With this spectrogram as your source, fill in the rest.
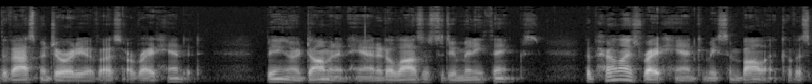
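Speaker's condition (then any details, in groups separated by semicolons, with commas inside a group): No condition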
